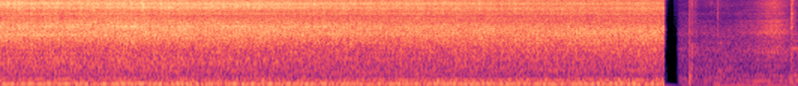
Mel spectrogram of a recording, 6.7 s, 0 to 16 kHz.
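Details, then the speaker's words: Fully restored 1968 Dodge Charger R/T, 440 big-block V8, manual; deep steady idle with smooth burble, no lower-end knock, no puffing or exhaust leaks from headers; healthy engine. "There's no lower end knocking noise. Running incredibly smooth. No exhaust leaks. No noises over here."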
